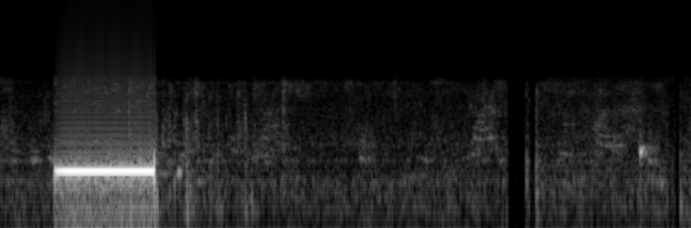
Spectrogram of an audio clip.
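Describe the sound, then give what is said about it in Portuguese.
A phone signals an incoming call with a single steady electronic tone lasting about one second, followed by quiet, faint scattered rustling sounds. “Peraí, só um minutinho que entrou uma ligação aqui.”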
